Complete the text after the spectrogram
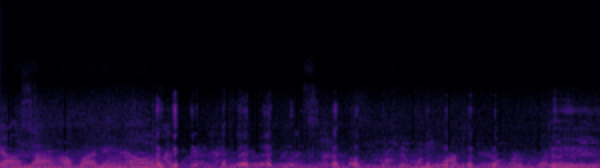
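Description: A teenage girl talks cheerfully close by.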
